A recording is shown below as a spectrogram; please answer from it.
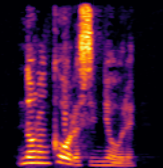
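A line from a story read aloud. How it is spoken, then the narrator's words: Exclaimed in pain. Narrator (Italian): esclamai indietreggiando per il dolore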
